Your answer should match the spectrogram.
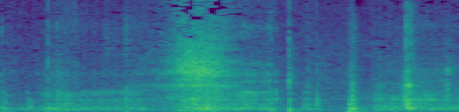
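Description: A short, sharp sniff about a second in, with a light knock of hands on the skateboard wheel and truck near the end, as the wheel is spun by hand.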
